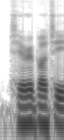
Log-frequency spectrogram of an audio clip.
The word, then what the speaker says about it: Kiribati: opened islands in 1788 tiribotti is a local pronunciation of the english word gilbert's the traditional name of the gilbert islands tutangar hungaroo the first british settlers came on islands in 1837.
